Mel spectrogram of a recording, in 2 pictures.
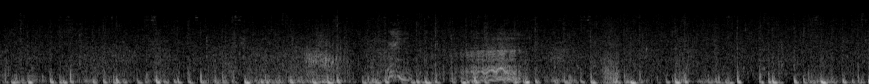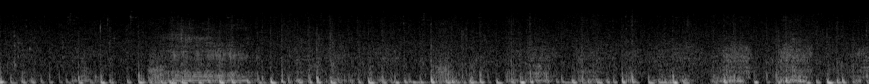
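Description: Horse hooves thud steadily on a dirt trail.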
